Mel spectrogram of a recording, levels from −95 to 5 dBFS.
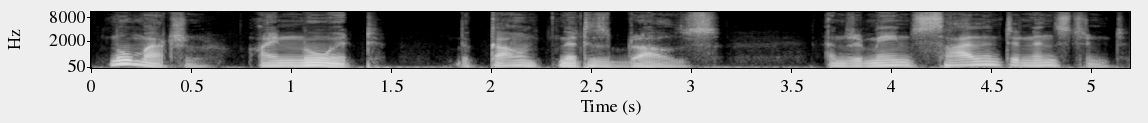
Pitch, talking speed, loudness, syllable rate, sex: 105 Hz, 175 wpm, -19 LUFS, 5.2 syllables/s, male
